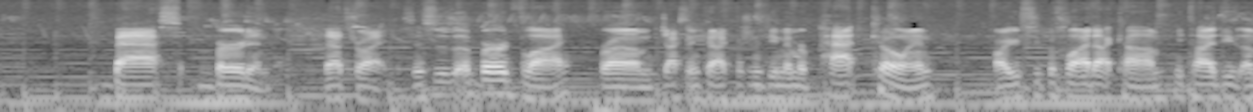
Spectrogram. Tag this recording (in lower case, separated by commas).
music, speech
